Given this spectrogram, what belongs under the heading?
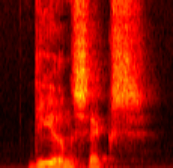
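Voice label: "dierenseks", Dutch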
